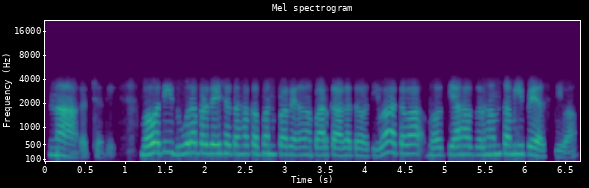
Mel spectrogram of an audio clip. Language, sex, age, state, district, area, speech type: Sanskrit, female, 30-45, Karnataka, Udupi, urban, conversation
